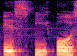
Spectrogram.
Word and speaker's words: SEO: سئو رواج پیدا کرده اینجا به این صورته ولی در کل دنیا SEO صحیح هستش پس بهتره که از همین الان لفظ سئو رو برای خودمون لحاظ بکنیم یعنی درست تلفظش بکنیم و SEO رو بگیم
